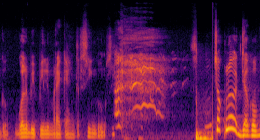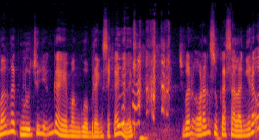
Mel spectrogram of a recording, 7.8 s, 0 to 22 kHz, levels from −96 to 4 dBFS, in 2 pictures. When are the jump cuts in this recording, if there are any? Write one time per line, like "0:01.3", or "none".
0:03.1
